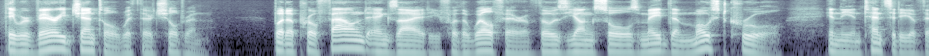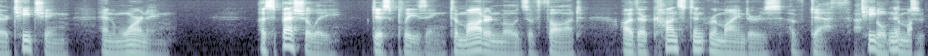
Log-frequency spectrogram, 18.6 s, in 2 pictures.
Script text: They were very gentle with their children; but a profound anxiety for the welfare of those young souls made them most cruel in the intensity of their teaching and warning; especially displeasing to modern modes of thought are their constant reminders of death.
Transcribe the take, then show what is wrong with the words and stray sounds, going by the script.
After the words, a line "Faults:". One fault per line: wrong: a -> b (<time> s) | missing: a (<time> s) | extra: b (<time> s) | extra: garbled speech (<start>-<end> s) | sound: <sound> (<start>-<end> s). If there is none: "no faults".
They were very gentle with their children; but a profound anxiety for the welfare of those young souls made them most cruel in the intensity of their teaching and warning; especially displeasing to modern modes of thought are their constant reminders of death. [garbled]
Faults:
extra: garbled speech (17.8-18.5 s)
